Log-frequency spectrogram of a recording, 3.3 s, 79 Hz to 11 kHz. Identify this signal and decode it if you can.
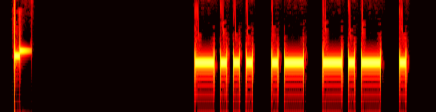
Morse code, heard as a keyed tone, about 25 wpm, 700 Hz. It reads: BAKE
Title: Four Letter Words - 25wpm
